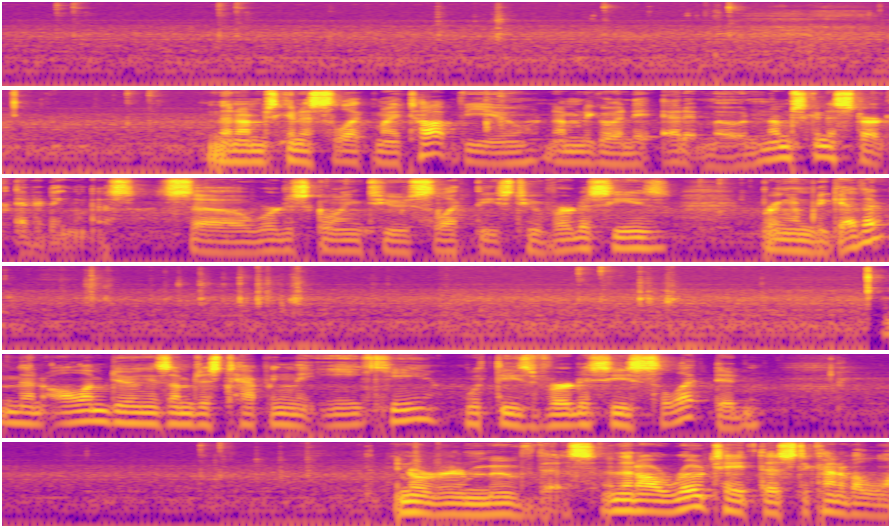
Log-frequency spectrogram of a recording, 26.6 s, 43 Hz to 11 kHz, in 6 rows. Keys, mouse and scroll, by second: 0.1 click, 0.9 click, 2.9 middle click, 4.9 click, 5.6 scroll down 3, 6.1 scroll up 2, 6.7 Tab, 7.7 scroll up 1, 8.6 click, 10.3 shift+click, 10.9 s, 13.6 g, 15.6 click, 15.7 shift+click, 15.7 s, 15.9 g, 16.4 e, 16.4 r, 18.7 e, 24.1 r, 25.6 e.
